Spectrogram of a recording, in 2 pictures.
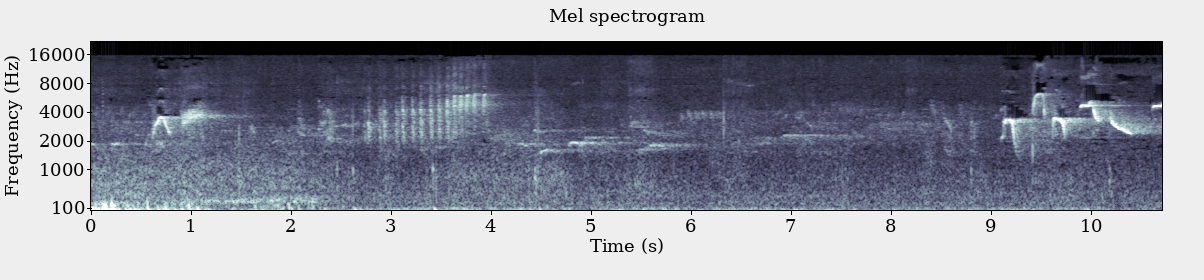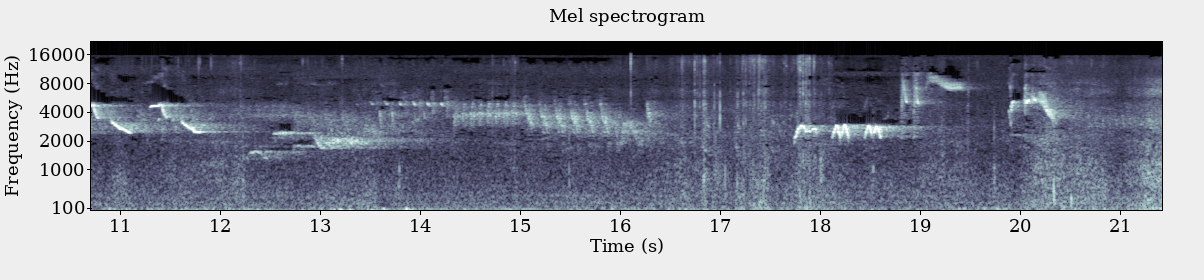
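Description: Wild birds singing and calling, with a run of about five quick falling whistled notes about ten seconds in and more calls near the end.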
